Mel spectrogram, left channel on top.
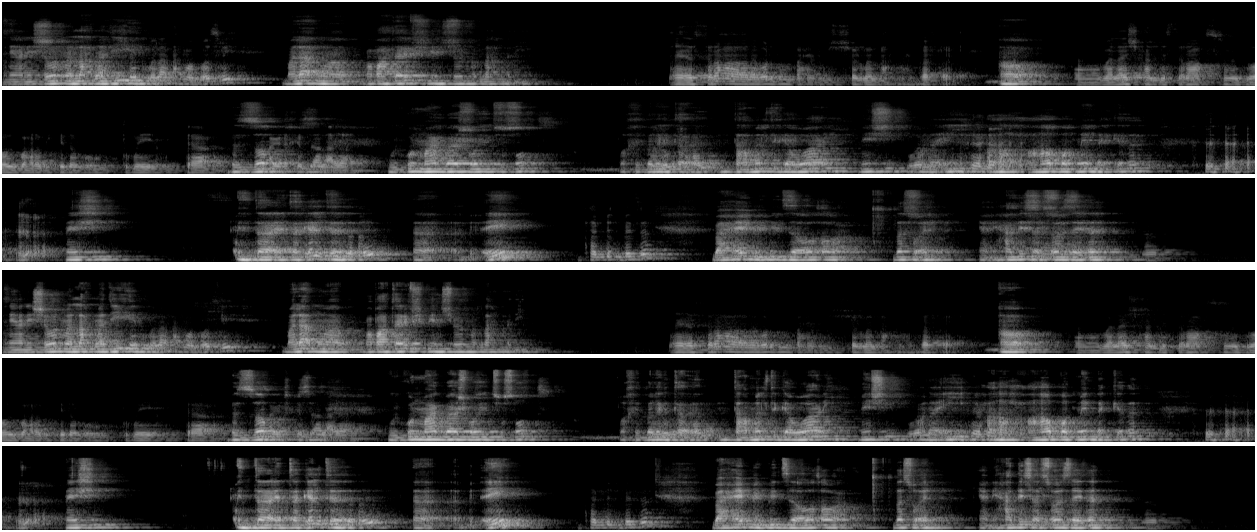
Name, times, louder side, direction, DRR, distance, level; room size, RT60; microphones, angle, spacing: voice 1, 0.0-1.6 2.8-5.3 9.8-10.4 14.8-15.7 16.4-18.0 18.5-24.0 25.7-26.2 27.3-28.6 29.2-30.3 32.2-33.6 34.0-34.5 34.8-36.1, right 1 dB, 65° right, 8 dB, 5.2 m, -25 dB
voice 2, 0.9-2.4 6.7-9.5 10.7-14.8 15.2-16.1 19.0-19.7 21.6-22.8 24.0-24.1 24.6-25.6 28.0-28.9 30.9-31.6 35.4-36.6, left 1 dB, 55° left, 8 dB, 4.0 m, -33 dB
27.5 x 27.0 x 7.9 m, 0.84 s
head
